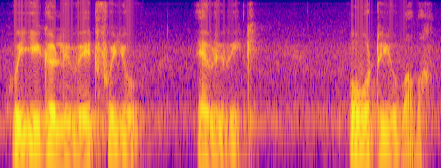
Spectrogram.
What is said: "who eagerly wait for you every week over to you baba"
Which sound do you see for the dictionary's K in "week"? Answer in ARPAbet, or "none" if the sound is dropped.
K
